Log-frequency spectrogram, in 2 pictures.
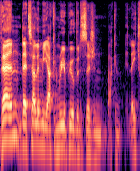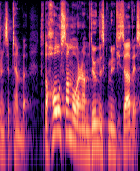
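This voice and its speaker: This man talks very fast and in an animated tone, with hardly any pauses. His voice sits at a medium pitch, with an English accent. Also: big swings in loudness. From England. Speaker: entrepreneur. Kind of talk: podcast interview.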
